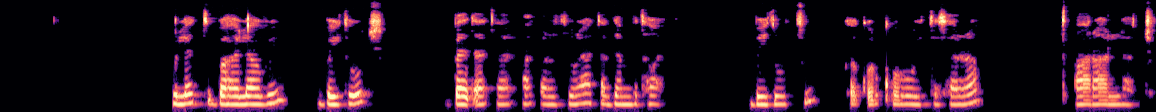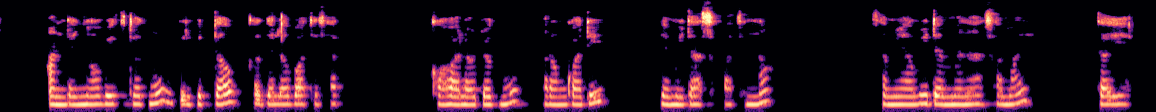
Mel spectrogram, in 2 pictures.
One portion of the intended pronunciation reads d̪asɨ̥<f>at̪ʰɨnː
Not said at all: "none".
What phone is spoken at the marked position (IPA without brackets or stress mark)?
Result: f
